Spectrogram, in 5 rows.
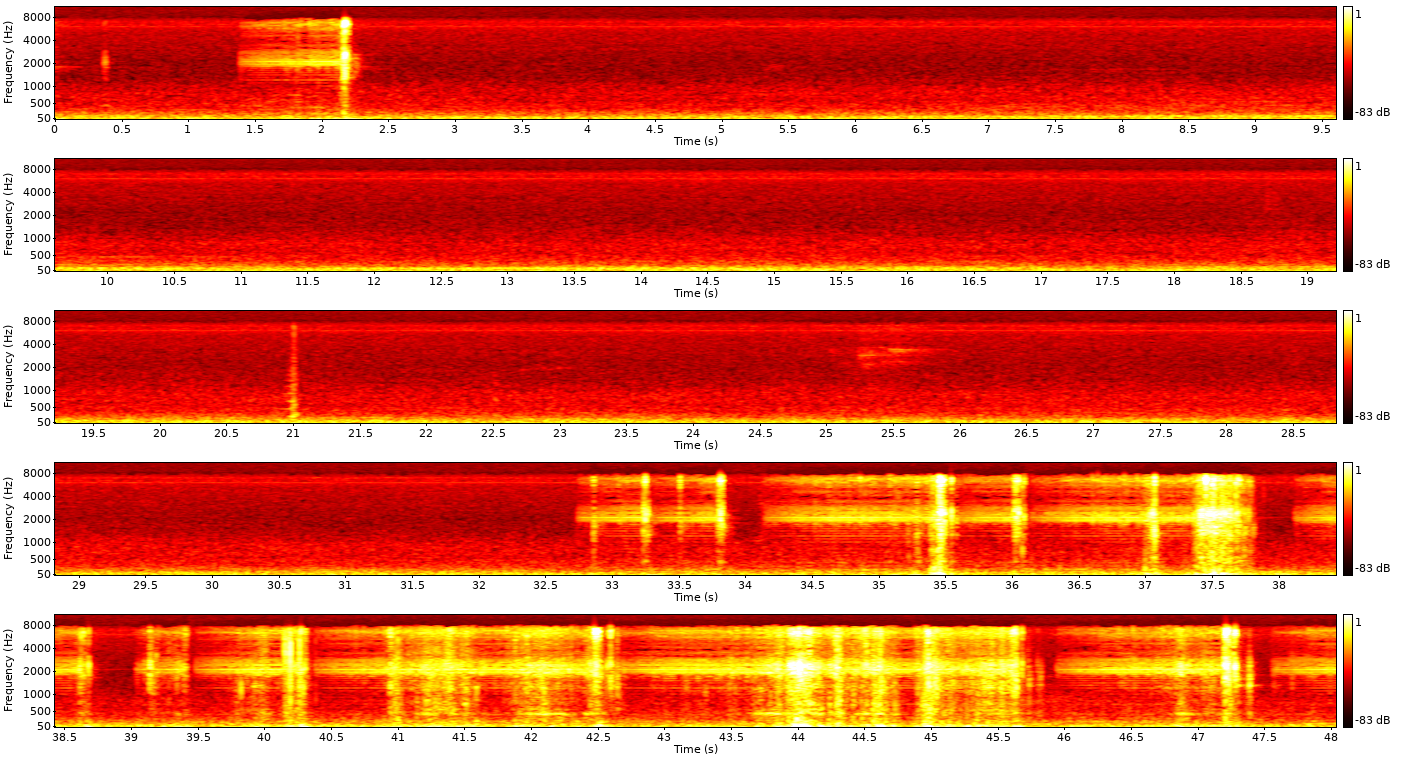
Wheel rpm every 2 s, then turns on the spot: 0, 0, 0, 0, 0, 0, 0, 0, 0, 0, 0, 0, 0, 0, 0, 0, 0, 0, 0, 0, 10, 0, 20, 0.
40-42 44-46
